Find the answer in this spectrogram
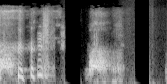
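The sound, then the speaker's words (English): A dog barks in a few sharp, irregular bursts, with a longer bark in the middle and a brief, faint bark at the end. “Sounds like my dog has an opinion. Sorry about the barking.”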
